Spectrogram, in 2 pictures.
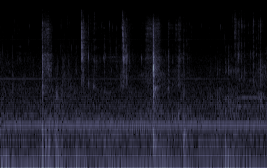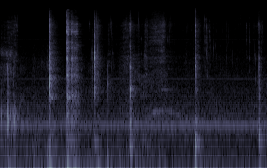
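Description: Close-up eating sounds: chewing on momo dumplings and noodles, with a spoon and fork clicking and scraping against a steel plate and a ceramic plate. The loudest clicks come about two and five seconds in, over a steady faint hum.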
